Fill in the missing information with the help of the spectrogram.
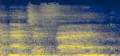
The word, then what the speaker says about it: étouffée: A fucking étouffée.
